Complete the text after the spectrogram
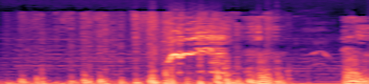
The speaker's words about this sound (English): There he goes, on his beloved horse, Artax.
